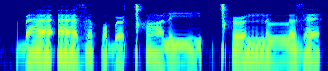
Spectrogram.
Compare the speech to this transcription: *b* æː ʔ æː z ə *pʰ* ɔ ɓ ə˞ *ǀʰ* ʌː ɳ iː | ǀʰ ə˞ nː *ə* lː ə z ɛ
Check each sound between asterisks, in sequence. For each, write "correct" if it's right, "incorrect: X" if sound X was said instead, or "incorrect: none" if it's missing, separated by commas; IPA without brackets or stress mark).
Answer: incorrect: ɓ, incorrect: p, correct, correct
